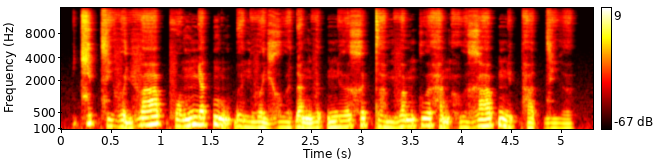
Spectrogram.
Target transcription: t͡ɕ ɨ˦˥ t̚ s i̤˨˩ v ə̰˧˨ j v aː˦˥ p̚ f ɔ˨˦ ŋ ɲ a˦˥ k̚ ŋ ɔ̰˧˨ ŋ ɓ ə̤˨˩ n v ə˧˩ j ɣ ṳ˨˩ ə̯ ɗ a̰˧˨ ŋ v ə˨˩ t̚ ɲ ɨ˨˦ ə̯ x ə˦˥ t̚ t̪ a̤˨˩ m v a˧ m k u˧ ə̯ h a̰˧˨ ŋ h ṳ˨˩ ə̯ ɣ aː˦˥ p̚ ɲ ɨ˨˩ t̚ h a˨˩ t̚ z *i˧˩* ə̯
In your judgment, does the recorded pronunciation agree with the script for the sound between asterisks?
no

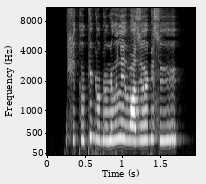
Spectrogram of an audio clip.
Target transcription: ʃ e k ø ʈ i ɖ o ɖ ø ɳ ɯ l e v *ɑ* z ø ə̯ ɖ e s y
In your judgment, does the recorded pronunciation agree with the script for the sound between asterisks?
yes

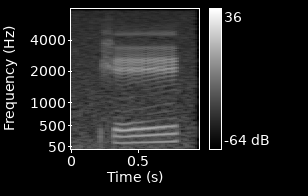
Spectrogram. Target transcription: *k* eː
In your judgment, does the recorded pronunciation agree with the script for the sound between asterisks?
no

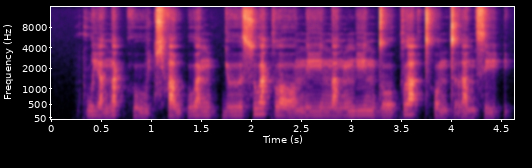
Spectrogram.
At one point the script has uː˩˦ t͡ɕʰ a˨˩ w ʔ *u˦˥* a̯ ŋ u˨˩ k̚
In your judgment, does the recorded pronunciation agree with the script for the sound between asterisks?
no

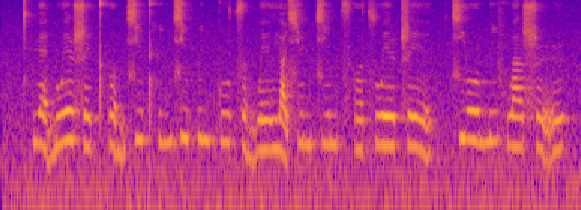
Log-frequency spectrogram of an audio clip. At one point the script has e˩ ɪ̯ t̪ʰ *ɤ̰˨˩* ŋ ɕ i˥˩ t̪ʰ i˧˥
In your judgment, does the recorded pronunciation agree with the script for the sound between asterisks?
yes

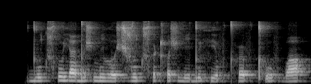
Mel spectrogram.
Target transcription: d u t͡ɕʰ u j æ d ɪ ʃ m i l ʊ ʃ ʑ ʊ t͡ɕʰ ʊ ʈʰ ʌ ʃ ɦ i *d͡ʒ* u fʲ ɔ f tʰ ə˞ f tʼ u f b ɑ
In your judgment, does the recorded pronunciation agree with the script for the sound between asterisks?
no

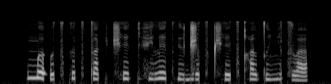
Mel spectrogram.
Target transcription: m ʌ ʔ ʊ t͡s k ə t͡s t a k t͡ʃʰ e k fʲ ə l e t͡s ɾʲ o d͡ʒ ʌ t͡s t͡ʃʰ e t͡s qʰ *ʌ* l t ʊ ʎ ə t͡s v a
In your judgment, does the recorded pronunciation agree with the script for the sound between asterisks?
no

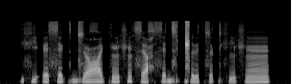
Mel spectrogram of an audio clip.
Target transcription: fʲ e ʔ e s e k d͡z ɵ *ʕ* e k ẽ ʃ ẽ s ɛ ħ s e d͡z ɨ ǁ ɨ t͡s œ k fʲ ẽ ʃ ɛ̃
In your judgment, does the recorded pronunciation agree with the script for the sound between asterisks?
yes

